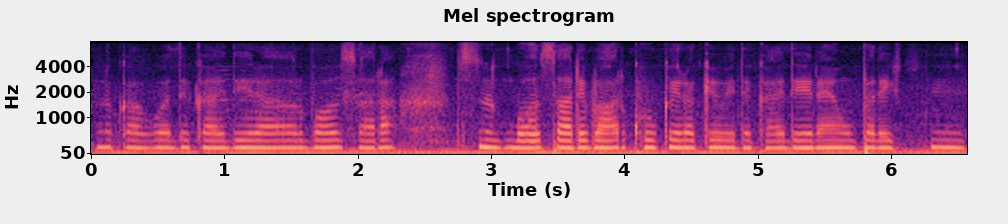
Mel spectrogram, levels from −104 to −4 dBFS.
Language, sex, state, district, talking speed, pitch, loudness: Hindi, female, Uttarakhand, Tehri Garhwal, 210 wpm, 190 Hz, -29 LUFS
